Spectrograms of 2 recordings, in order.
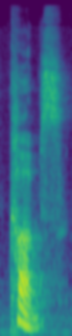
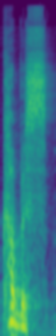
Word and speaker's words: cubs: Here, the S at the end of the word is pronounced more like a Z than an S. Cubs, not cubus, right?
